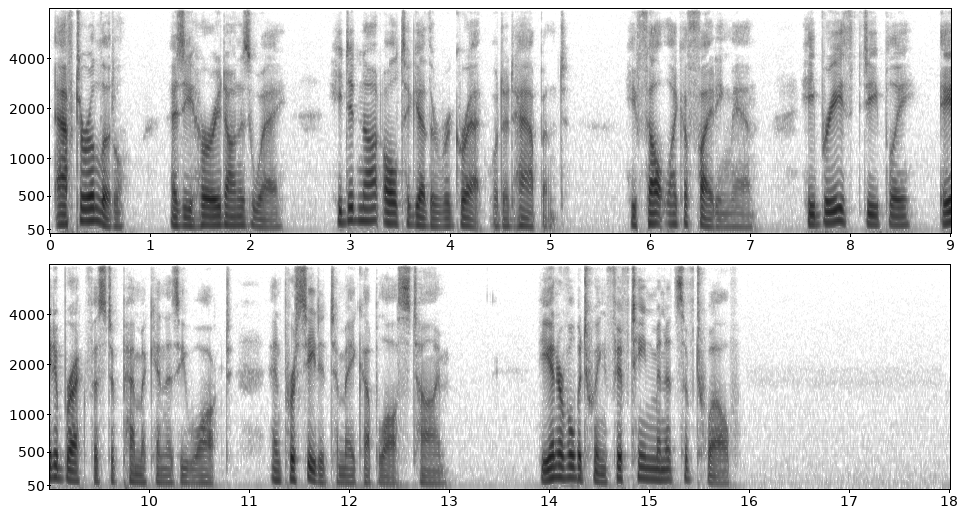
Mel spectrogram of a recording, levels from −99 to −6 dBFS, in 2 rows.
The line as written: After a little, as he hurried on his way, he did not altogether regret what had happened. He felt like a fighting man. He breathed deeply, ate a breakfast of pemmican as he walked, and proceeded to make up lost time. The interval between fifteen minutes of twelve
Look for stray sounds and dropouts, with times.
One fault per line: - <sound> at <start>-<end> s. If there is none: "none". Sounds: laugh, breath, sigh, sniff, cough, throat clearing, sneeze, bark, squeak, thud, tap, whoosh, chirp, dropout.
none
